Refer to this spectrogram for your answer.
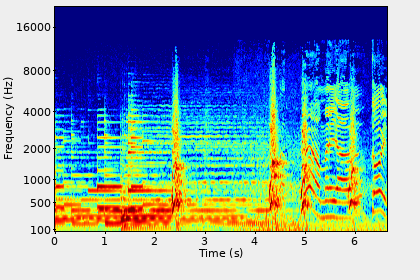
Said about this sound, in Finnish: Lattinkoira Kosti. No niin. Se aina haukkuu, kun Hepa käynnistää autoa. Eikä ihan mitä tahansa autoa käynnistelekään siinä, vaan aivan uskomattoman upeasti säilynyttä DAF Variomatic 750 kaunatonta.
